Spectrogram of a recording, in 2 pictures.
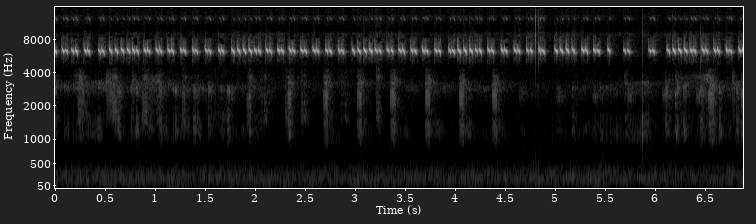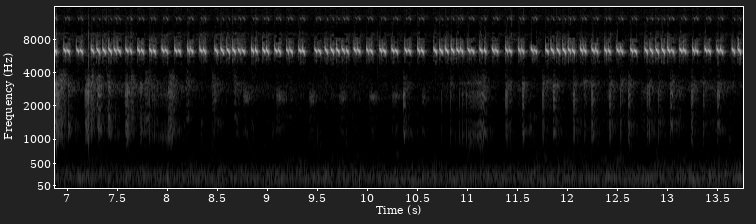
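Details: Cricket calling in rice fields in the Indonesian countryside. Steady, fast trains of high, thin pulsed chirps, grouped in short bursts that run almost without pause. A faint low rumble sits underneath.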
